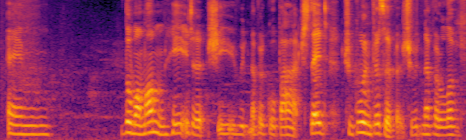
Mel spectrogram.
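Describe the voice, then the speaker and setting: A woman with an Edinburgh accent speaks at a moderate pace and medium pitch, her dark, mellow tone flat and monotone while her loudness swings widely. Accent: Scottish (Edinburgh). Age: 80s+. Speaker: interviewee sharing childhood memories. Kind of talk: oral history interview.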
